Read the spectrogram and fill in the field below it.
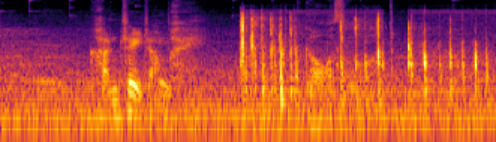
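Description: A game tile clicks against a wooden table.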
